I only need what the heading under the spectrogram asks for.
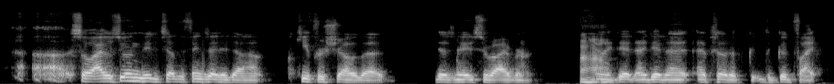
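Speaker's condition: Parkinson's disease; cannot stop hands moving

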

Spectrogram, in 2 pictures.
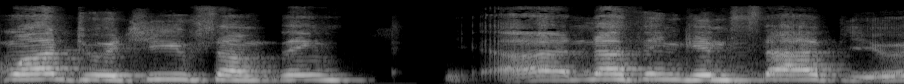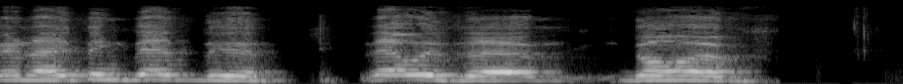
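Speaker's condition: Cerebral palsy; diagnosed as firstborn child

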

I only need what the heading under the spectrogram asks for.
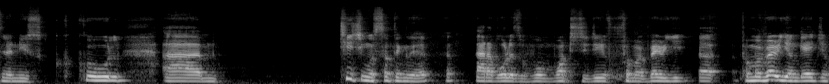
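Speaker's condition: Stammer; stammer since childhood, spoke little when young to hide it; age 26, ongoing stammer; struggles to say own name, slow to get out, less stammering with put-on Birmingham accent or exaggerated speech; repeated sounds, prolonged sounds

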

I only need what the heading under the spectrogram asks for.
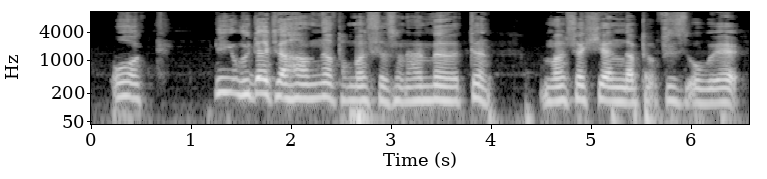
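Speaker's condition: Cerebral palsy; present from birth, caused by not breathing for first 45 minutes of life; cramps, worse in cold, lives in Thailand because Sweden too cold

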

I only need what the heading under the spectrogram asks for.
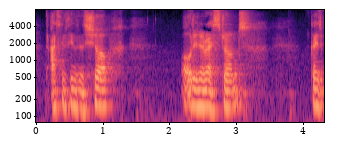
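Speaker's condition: Parkinson's; diagnosed around lockdown, speech change an early warning sign, past Lee Silverman BIG and LOUD programme, helped loudness; speech deteriorating over last three years, causing isolation; very fast festinating speech, words run together and abut

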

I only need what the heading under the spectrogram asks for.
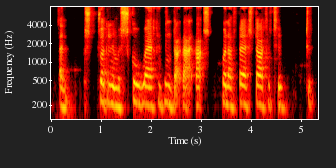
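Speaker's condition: Deafness; deafness diagnosed at age four, missed conversations and struggled with schoolwork from teenage years; hearing aids or cochlear implant, others often unaware of deafness during play

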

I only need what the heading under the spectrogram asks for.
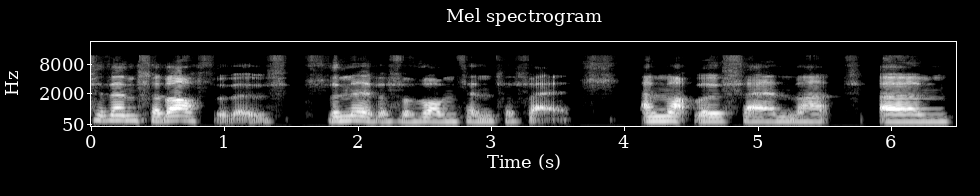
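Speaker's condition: Tongue cancer, near-total glossectomy, stage 4 tongue cancer; temporary tracheostomy

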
